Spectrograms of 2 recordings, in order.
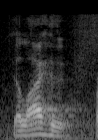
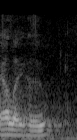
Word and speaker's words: Elihu: Elihu, or Elihu, depending on how you pronounce it.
